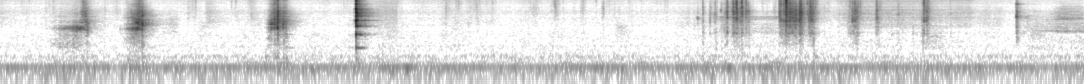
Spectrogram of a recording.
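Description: Brief rustles and soft pats of sticky dough being patted into patties on parchment paper on a metal baking sheet, in two spells, with one sharp tap about three and a half seconds in. A steady low hum runs underneath.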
